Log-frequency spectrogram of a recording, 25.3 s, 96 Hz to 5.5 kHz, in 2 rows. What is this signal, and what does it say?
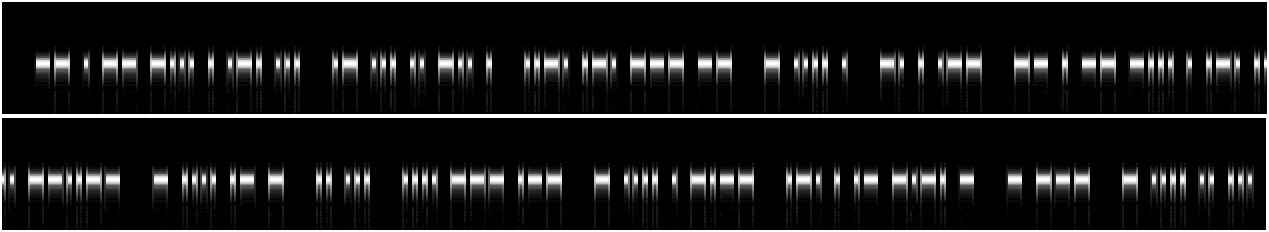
Morse code, heard as a keyed tone, about 25 wpm, 600 Hz. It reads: MEMBERS ASIDE FROM THE NEW MEMBERS, THAT IS HOW THEY REACT TO THIS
